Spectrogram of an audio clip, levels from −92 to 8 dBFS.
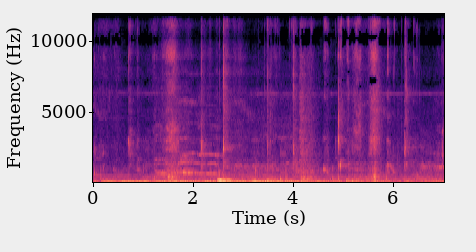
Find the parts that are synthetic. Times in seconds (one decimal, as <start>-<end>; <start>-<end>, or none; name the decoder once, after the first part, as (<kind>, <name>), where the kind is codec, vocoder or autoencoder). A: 1.3-3.3 (autoencoder, DAC-VAE)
